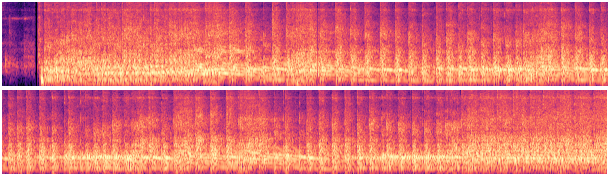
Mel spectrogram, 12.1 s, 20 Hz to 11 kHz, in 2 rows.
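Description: A Makita DCS540 chainsaw engine runs steadily and loudly for the whole stretch, starting almost at once and holding a dense, buzzing drone without a pause.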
